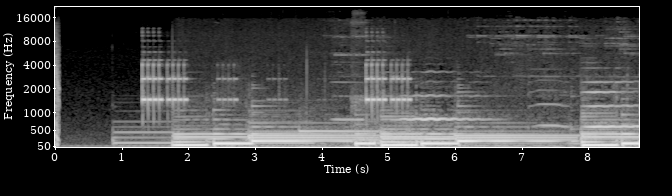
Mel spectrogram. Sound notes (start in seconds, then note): 1.3 phone vibrates and alarm rings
